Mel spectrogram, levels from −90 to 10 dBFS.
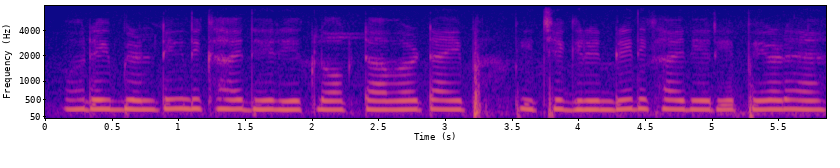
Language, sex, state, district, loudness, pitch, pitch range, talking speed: Hindi, female, Uttar Pradesh, Etah, -36 LUFS, 240 Hz, 235-250 Hz, 175 wpm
